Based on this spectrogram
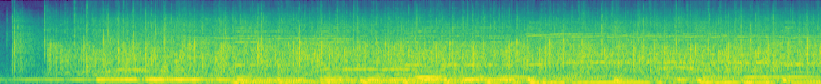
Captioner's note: audience clapping; upbeat music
